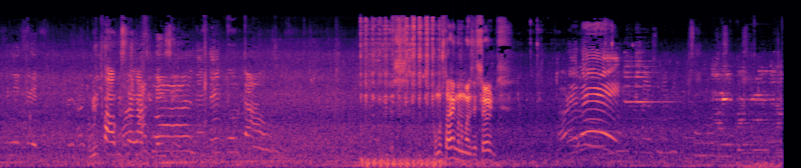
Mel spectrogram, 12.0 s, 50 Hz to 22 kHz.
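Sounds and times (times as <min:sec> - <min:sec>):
city traffic rumble: 0:00.0 - 0:11.8.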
